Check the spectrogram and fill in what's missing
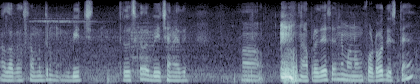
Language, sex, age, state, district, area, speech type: Telugu, male, 30-45, Andhra Pradesh, Alluri Sitarama Raju, rural, spontaneous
